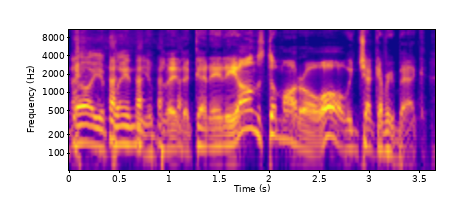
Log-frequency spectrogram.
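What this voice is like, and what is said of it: Bad put-on French accent. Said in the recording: “It's a terrible French accent”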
